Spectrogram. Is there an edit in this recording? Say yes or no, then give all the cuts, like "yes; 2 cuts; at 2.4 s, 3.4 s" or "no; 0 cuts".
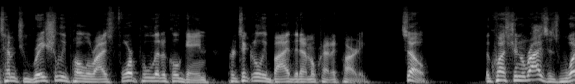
no; 0 cuts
